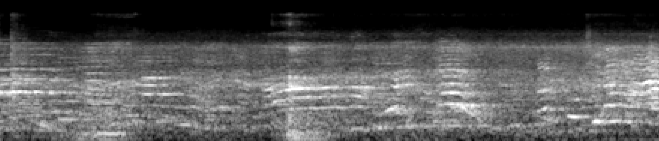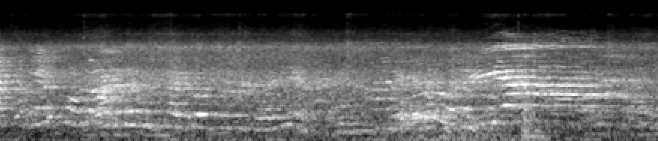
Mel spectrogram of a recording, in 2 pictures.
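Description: Many children shouting and calling out over one another at play, their high voices overlapping without a break.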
